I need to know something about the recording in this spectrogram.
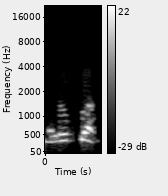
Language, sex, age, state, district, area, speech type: Assamese, female, 60+, Assam, Nagaon, rural, conversation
